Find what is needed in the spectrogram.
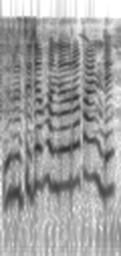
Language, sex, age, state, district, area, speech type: Marathi, male, 45-60, Maharashtra, Yavatmal, rural, spontaneous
